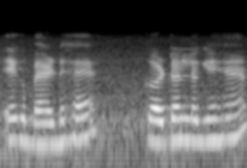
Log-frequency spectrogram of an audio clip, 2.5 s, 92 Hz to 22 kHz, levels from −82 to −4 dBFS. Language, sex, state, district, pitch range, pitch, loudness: Hindi, female, Haryana, Rohtak, 215-235 Hz, 230 Hz, -16 LUFS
